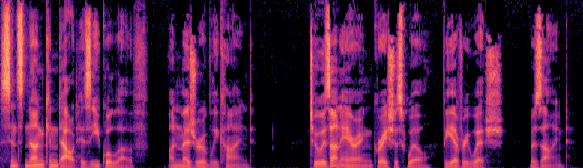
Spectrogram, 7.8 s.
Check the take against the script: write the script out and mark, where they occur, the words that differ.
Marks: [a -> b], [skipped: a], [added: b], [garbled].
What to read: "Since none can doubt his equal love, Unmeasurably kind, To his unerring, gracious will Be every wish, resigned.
"Since none can doubt his equal love, Unmeasurably kind, To his unerring, gracious will Be every wish, resigned.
